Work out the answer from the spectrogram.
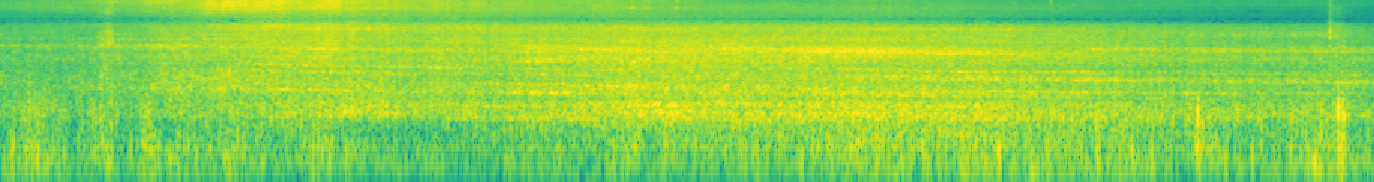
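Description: A red regional electric multiple unit runs past along the far platform track. Its running noise grows louder as it comes alongside, with a faint whine, then fades as it moves away. Two sharp knocks sound near the end.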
